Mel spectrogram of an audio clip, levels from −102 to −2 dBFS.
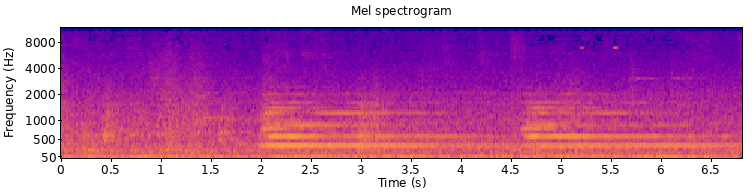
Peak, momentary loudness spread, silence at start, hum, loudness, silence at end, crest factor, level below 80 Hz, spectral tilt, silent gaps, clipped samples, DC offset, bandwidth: -14 dBFS; 9 LU; 0 s; none; -32 LUFS; 0 s; 16 dB; -36 dBFS; -7.5 dB/octave; none; under 0.1%; under 0.1%; 11 kHz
